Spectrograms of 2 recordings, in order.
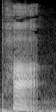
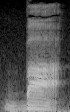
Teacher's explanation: the P makes a harder sound while the B resonates in the vocal cords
